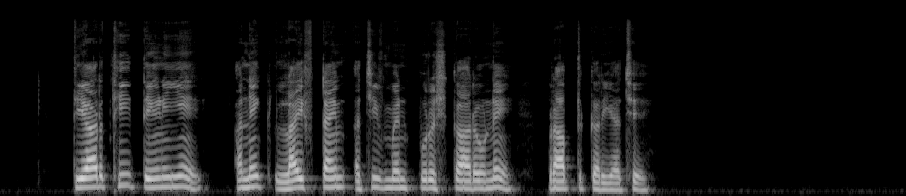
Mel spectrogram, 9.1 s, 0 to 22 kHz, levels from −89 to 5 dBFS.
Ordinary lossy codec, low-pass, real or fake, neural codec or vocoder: none; 14.4 kHz; fake; vocoder, 44.1 kHz, 128 mel bands every 256 samples, BigVGAN v2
